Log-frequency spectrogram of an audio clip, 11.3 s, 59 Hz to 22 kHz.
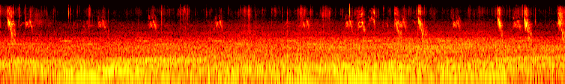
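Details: Eurasian tree sparrows gather to be fed at a Tenmangu shrine on 10 January 2022; brief high chirps sound irregularly throughout, several louder toward the end, over a low rumbling background hum.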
